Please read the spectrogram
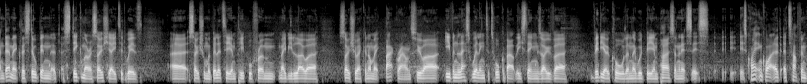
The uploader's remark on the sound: A special edition from Retail Week Live 2021 in London. A special edition from Retail Week Live 2021 in London.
